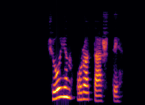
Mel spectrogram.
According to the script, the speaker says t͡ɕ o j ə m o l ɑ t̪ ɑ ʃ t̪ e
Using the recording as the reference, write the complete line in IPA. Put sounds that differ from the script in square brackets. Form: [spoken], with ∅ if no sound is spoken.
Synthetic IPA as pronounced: t͡ɕ o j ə [n] o [ɾ] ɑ t̪ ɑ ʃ t̪ e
